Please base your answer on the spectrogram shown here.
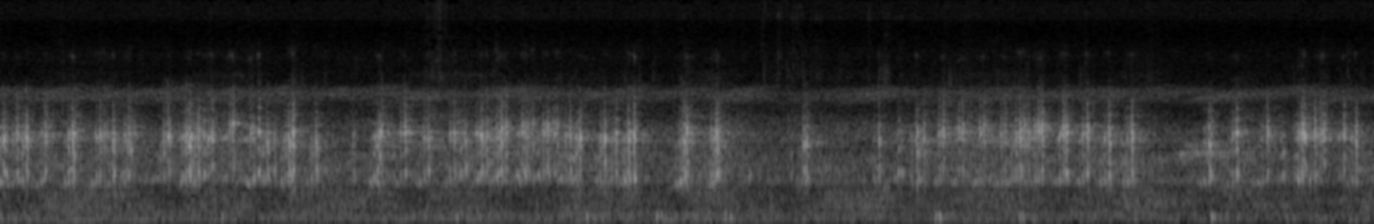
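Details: Three frogs ganging up on a salamander, giving rapid pulsed croaks in dense bursts throughout, with short pauses between rattling runs and a faint hum underneath.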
